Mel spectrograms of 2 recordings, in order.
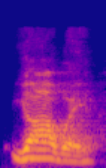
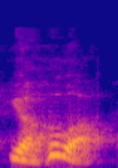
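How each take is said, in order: First: The middle has a hard consonant W sound. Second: The middle has an oo vowel sound. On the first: The speaker calls it wrong. "you're pronouncing the W as a consonant, which which gives it the hard W sound" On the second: The speaker calls it right. "It's a U sound"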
